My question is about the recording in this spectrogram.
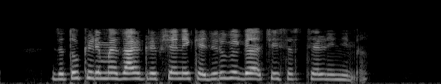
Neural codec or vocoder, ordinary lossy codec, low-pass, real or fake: none; MP3, 24 kbps; 5.4 kHz; real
